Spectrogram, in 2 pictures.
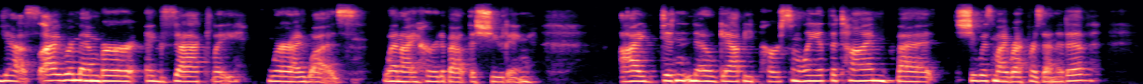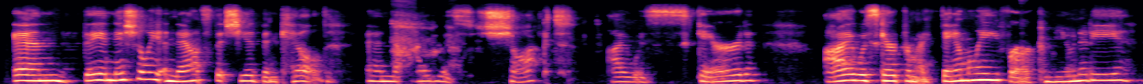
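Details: Adult woman speaking; ordinary speech.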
